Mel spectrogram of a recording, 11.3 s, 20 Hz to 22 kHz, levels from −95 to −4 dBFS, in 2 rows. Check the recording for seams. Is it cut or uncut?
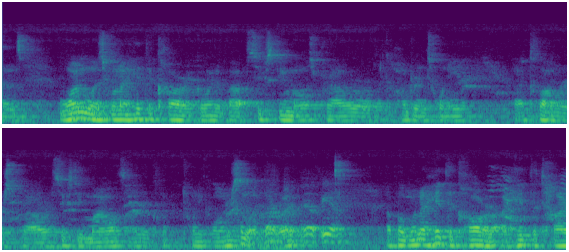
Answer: uncut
